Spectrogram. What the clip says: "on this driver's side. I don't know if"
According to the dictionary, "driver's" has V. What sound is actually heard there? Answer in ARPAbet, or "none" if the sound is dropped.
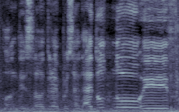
P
